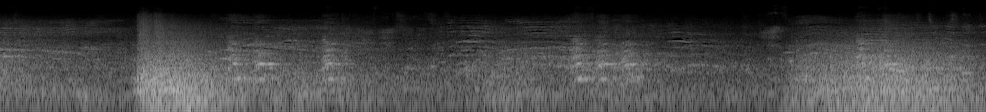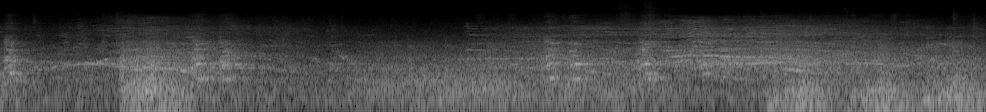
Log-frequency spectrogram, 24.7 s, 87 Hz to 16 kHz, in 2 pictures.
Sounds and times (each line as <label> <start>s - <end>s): fireworks display 0.0s - 5.2s
crowds cheering 0.0s - 24.6s
dog barking 2.8s - 4.4s
dog barking 7.2s - 8.1s
fireworks display 9.8s - 24.6s
dog barking 12.4s - 12.7s
dog barking 14.7s - 15.4s
dog barking 19.1s - 19.7s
